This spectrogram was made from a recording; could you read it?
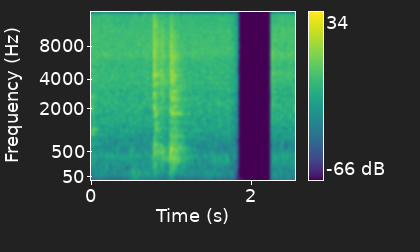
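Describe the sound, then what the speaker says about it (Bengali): Spice paste frying in a pan for banana-stem ghonto, a soft sizzle with two brief bursts of stirring clatter, then a moment of silence before the frying resumes. "মশলাটা ভালো করে ভেজে নিয়েছি"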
